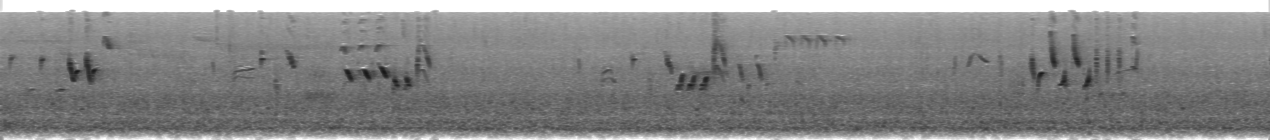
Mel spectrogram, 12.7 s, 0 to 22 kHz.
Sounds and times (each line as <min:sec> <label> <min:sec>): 0:00.0 stream babbling 0:12.7
0:00.0 wind 0:12.7
0:02.1 Nightingale singing 0:04.4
